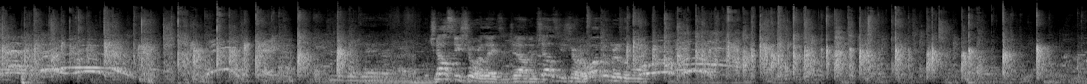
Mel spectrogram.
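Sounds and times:
audience applause: 0.0 - 3.6, 5.9 - 10.6
speech: 4.4 - 7.2.

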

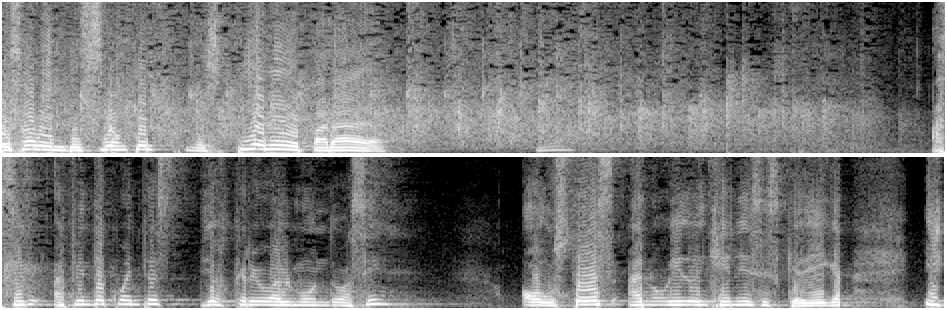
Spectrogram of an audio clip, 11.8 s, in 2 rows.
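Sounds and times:
speech: 0.0 - 2.5, 5.8 - 8.4, 9.1 - 11.7
audience applause: 0.0 - 5.8.

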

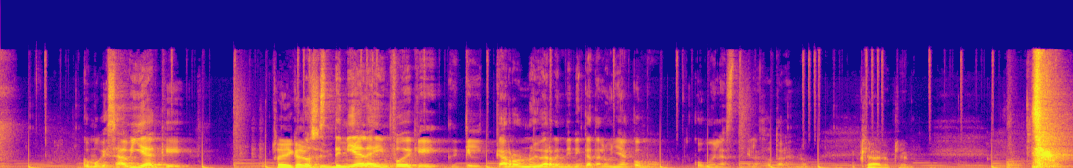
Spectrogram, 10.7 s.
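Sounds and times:
speech: 0.8 - 2.0, 2.7 - 9.3
sneeze: 10.3 - 10.7.

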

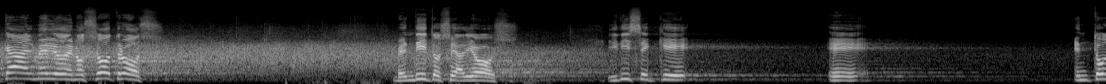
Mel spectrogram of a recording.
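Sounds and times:
speech: 0.0 - 1.7, 3.9 - 5.2, 6.1 - 7.0, 8.3 - 8.8, 10.8 - 11.0
audience applause: 0.0 - 5.8.

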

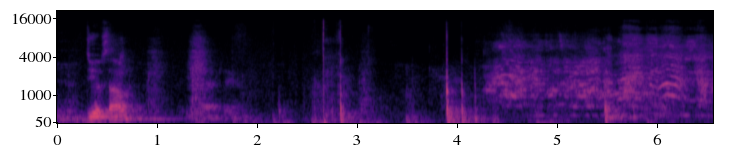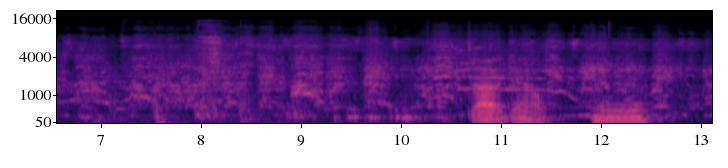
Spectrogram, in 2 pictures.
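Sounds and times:
speech: 0.3 - 1.5, 10.7 - 12.6
live concert crowd cheering and screaming: 4.3 - 12.9.

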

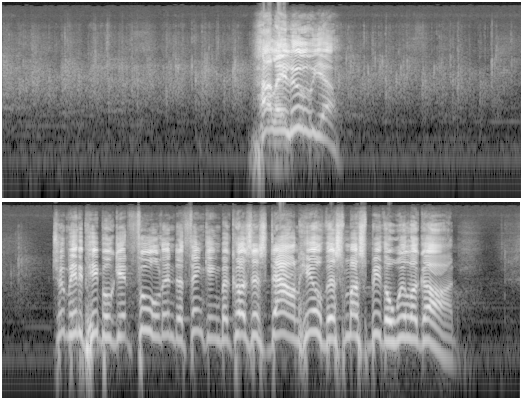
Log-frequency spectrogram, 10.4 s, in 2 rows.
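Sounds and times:
audience clapping: 0.0 - 6.1
speech: 2.5 - 3.4, 5.7 - 9.9.

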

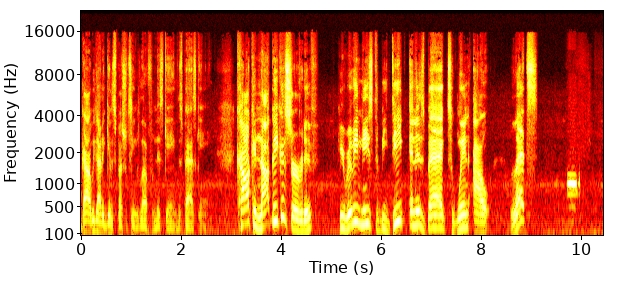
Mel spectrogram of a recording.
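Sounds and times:
speech: 0.0 - 9.9
censor beeps: 9.7 - 10.0.

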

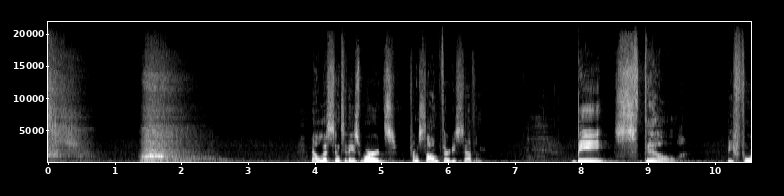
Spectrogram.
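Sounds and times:
deep breath: 0.0 - 2.9, 7.2 - 7.8
speech: 4.0 - 6.6, 7.9 - 9.6, 10.2 - 10.5.

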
